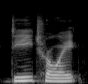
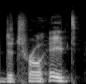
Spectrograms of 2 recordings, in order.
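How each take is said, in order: First: It is said in a Kentucky accent. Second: It is said in a standard accent. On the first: "one of my words when I moved here where people knew I was from Kentucky" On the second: "as opposed to"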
